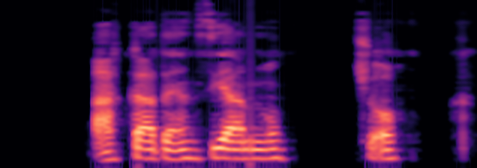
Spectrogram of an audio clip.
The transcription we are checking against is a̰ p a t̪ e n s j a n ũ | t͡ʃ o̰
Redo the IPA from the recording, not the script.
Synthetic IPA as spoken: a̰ k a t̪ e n s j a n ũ | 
